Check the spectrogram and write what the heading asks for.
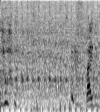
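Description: Royal Enfield single-cylinder motorcycle engine running, a rapid low pulsing under short bits of a man's voice.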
